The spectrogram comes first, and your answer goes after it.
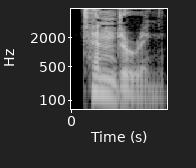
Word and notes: tendering: British English

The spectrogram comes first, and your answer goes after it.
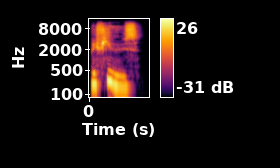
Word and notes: refuse: British English

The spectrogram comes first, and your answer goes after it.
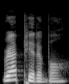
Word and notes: reputable: American English

